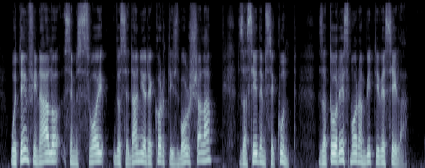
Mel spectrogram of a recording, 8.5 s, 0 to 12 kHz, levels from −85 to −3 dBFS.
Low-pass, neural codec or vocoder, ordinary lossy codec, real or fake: 10.8 kHz; none; none; real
